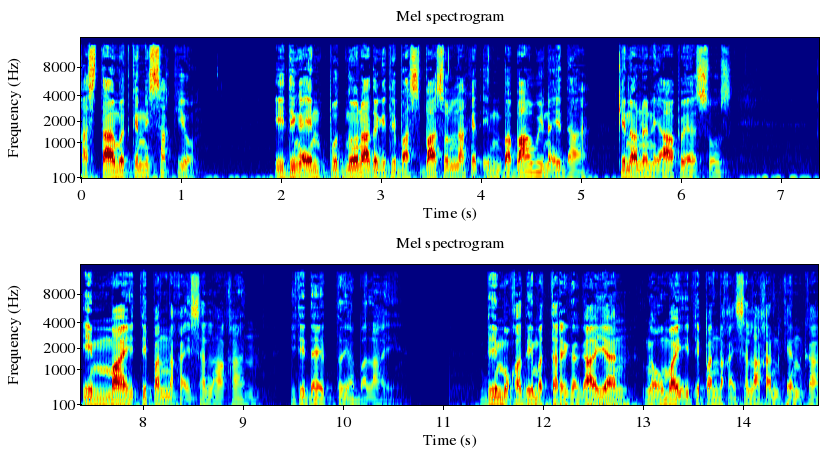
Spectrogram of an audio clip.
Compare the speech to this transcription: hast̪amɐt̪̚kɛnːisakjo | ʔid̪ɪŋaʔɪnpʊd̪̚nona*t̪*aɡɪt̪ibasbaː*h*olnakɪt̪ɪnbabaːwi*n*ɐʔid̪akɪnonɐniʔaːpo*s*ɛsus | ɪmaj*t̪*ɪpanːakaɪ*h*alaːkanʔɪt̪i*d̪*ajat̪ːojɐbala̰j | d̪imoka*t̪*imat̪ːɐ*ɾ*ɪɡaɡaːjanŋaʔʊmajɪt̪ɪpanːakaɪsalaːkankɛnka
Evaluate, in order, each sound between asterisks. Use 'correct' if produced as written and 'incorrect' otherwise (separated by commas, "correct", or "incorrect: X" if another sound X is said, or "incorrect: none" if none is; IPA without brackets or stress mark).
incorrect: d̪, incorrect: s, correct, incorrect: h, correct, incorrect: s, correct, incorrect: d̪, correct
